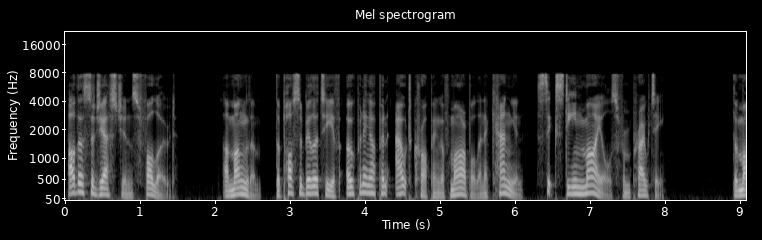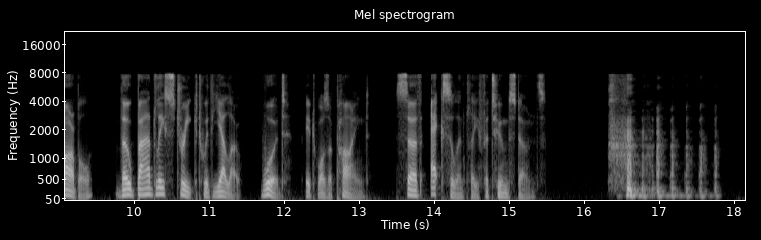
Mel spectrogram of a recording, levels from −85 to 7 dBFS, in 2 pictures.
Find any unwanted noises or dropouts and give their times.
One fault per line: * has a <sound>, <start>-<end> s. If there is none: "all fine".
* has a laugh, 16.3-17.9 s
